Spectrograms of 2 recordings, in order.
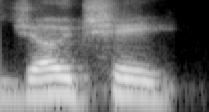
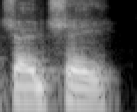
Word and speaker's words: Zhou Qi: I've heard his name pronounced a lot of different ways. I'm not sure if that's a correct pronunciation. – Let me tell you what I found out. – What did you find out? – It's Zhou Qi.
